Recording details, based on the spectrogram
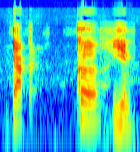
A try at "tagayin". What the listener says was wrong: No, not takayin. Tagayin. So what happened here is that when you are having a vowel sound here, like a yin, and then you have such a word with this one, it sounds like a G.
